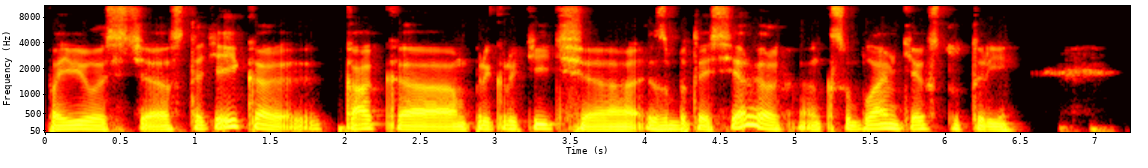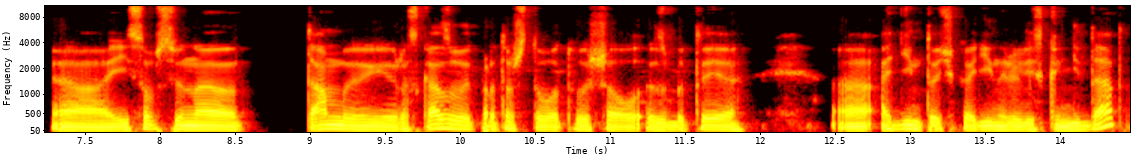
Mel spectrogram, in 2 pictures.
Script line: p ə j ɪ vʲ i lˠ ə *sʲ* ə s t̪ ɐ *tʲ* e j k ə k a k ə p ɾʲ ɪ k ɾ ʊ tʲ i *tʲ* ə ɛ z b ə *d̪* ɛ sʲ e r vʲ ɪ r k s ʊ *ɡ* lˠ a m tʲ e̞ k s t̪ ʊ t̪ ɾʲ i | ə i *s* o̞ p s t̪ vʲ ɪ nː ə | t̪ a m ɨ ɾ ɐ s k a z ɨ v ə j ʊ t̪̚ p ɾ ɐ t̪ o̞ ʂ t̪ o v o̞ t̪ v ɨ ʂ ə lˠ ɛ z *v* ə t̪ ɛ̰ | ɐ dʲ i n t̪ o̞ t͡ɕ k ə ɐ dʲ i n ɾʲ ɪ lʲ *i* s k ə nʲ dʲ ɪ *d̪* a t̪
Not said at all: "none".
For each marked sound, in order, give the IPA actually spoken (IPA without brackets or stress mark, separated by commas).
sʲ, tʲ, tʲ, t̪, b, s, b, i, d̪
